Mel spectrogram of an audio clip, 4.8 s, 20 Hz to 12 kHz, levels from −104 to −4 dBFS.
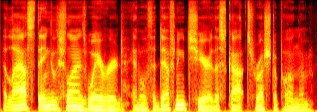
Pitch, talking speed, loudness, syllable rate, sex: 100 Hz, 200 wpm, -17 LUFS, 5.0 syllables/s, male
